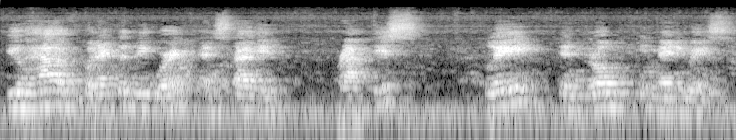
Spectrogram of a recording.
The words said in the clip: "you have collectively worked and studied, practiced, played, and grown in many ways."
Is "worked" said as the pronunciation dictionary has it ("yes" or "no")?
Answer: no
